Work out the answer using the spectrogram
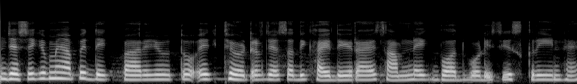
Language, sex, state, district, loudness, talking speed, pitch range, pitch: Hindi, female, Uttar Pradesh, Jyotiba Phule Nagar, -17 LUFS, 250 wpm, 210-235 Hz, 220 Hz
